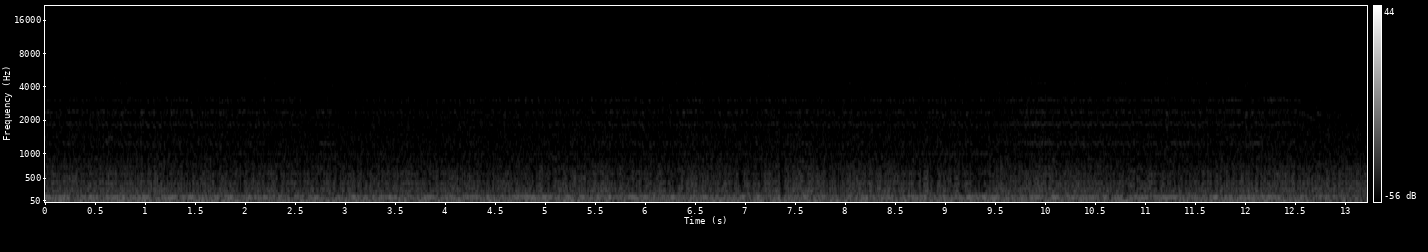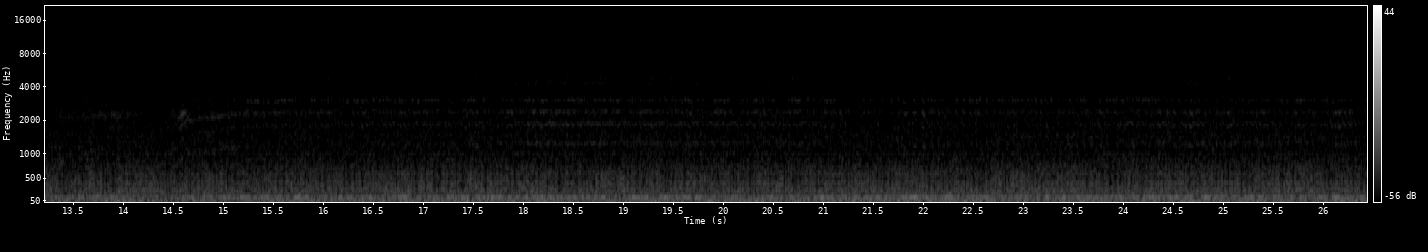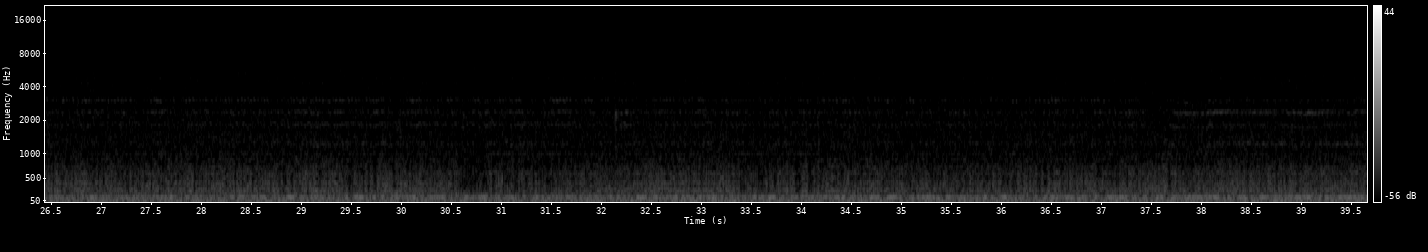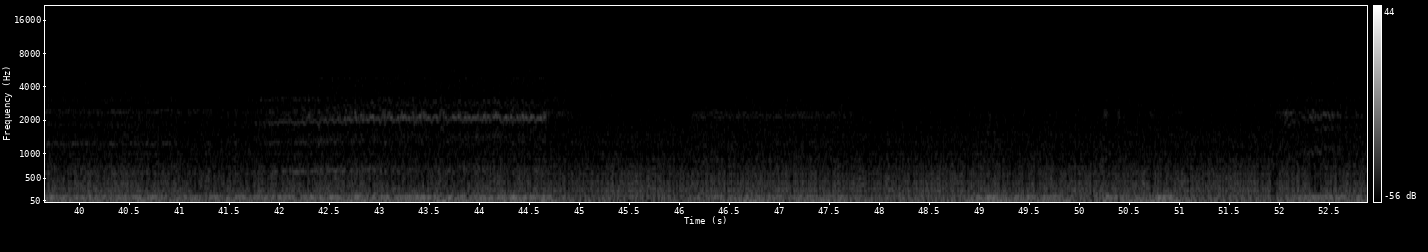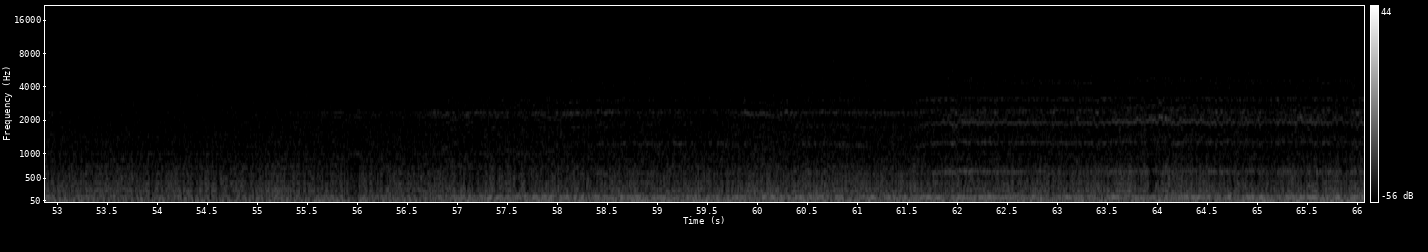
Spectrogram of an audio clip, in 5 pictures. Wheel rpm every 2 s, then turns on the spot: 160, 160, 160, 160, 160, 160, 110, 100, 160, 160, 160, 160, 160, 160, 160, 160, 160, 160, 160, 160, 160, 160, 100, 60, 20, 30, 60, 30, 90, 160, 160, 160, 160.
48-52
